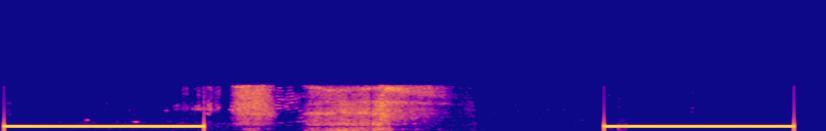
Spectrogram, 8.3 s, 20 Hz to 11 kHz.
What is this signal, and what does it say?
Ringback tone (North America), 440 + 480 Hz.
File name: CENTRAL BLN / out ericka.canales - .75995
